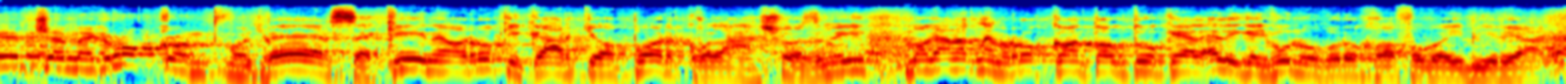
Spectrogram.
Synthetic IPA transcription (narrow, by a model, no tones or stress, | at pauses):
ert͡ʃɛmːɛɡro̞kːɒnt̪ʋɒɟpɛrsɛkeːnɛɒɾo̞kikaːrcɒːpɒrko̞laːʃhozmi | mɒɡaːnɒknɛmro̞kːɒnt̪ɒut̪oːkɛlːɛleːɡɛɟvo̞noːɦoɾo̞khɒlfo̞ɡɒjibiːrjaːk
